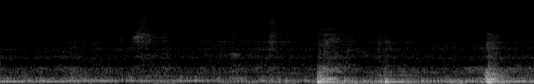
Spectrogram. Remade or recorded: remade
